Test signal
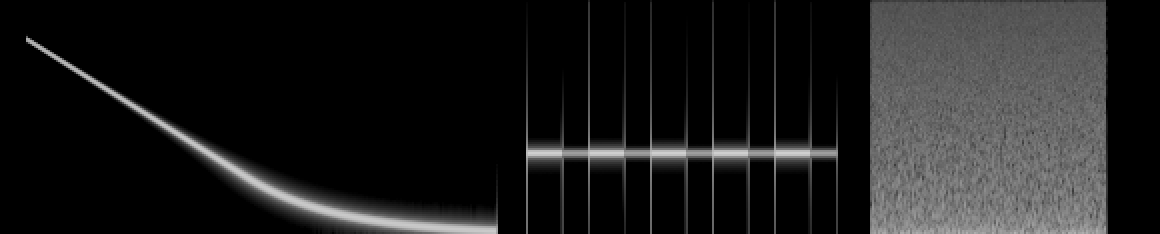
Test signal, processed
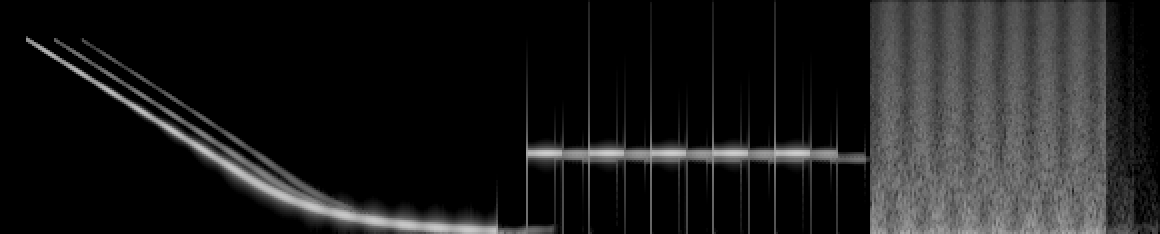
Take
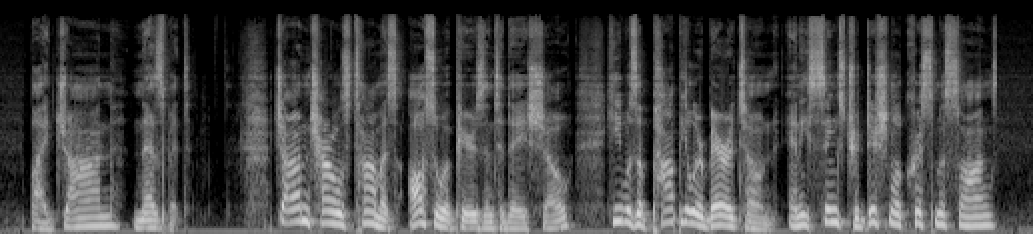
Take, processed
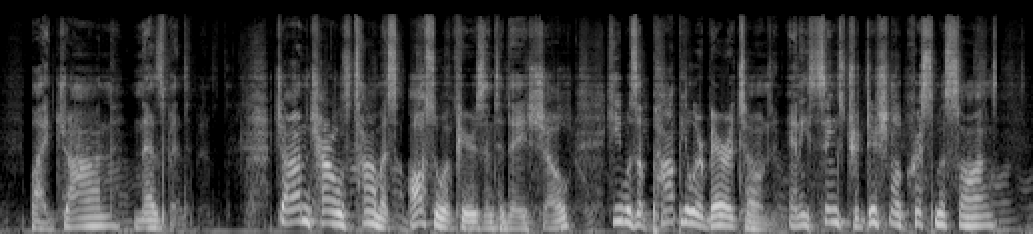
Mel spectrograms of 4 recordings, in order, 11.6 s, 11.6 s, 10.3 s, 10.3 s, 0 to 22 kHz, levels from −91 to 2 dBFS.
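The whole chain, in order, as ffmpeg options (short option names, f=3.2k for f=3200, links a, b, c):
-filter_complex "[0:a]asplit=3[a][b][c];[b]adelay=277,afreqshift=-75,volume=-23.5dB[d];[c]adelay=554,afreqshift=-150,volume=-32.6dB[e];[a][d][e]amix=inputs=3:normalize=0,acrossover=split=830[f][g];[f]aeval=exprs='val(0)*(1-0.7/2+0.7/2*cos(2*PI*3.2*n/s))':c=same[h];[g]aeval=exprs='val(0)*(1-0.7/2-0.7/2*cos(2*PI*3.2*n/s))':c=same[i];[h][i]amix=inputs=2:normalize=0"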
